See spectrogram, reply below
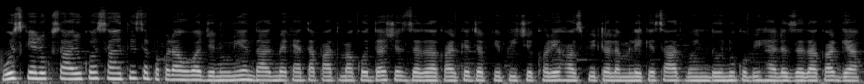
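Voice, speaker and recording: Woman, novel narrator, steady storytelling, very dark mellow voice, faint music underneath. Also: medium pitch, few pauses.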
